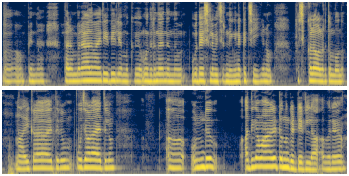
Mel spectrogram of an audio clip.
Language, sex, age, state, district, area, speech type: Malayalam, female, 18-30, Kerala, Kannur, rural, spontaneous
